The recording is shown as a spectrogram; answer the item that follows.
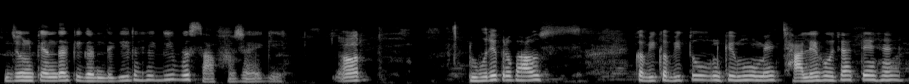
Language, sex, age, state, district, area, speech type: Hindi, female, 30-45, Uttar Pradesh, Ghazipur, rural, spontaneous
